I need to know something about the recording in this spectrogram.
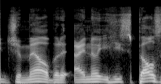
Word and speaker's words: Djamel: I heard her say Jamel, but I know he spells it DJAMEL. So DJAMEL. Maybe the D is silent.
